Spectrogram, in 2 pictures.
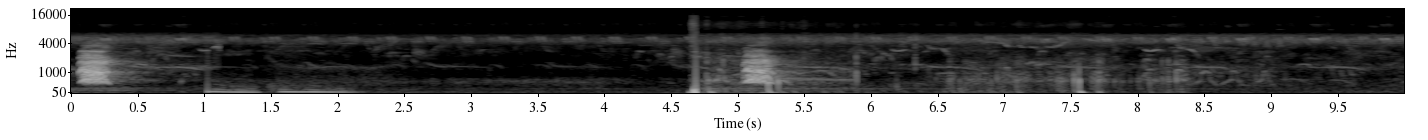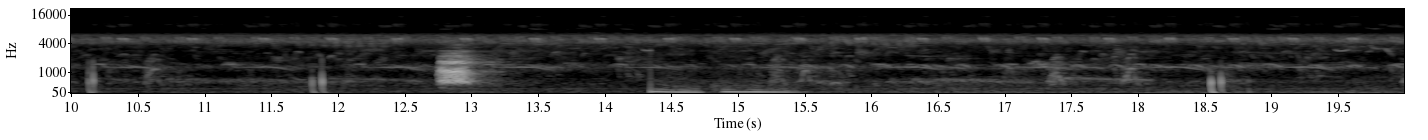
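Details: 2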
